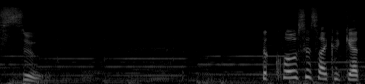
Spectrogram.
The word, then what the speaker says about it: 酢: If you're paying attention to the Japanese, the word for vinegar is su.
